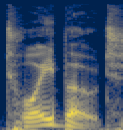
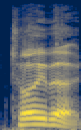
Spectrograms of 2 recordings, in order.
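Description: First: It is said slowly and mechanically, word by word. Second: It is said quickly and naturally, running together. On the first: The person avoids the tongue twister's difficulty. The speaker calls it wrong. "Don't say it like fucking speak and spell" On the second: The tongue twister is attempted properly. The speaker calls it right. "Say it like you"

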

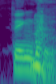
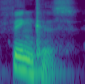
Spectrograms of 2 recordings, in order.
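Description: First: The word begins with a 'th' sound. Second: The word begins with an 'f' sound. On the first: "How did I say it? Was that good?" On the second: "I'm going to pronounce it like I truly would, because to be honest, I find it really hard with the THs"

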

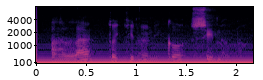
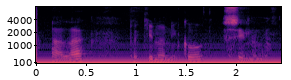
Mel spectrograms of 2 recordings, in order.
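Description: The two takes are said the same way.

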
